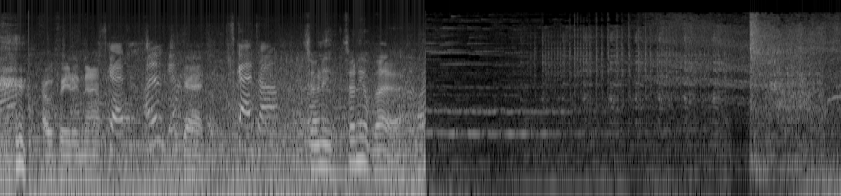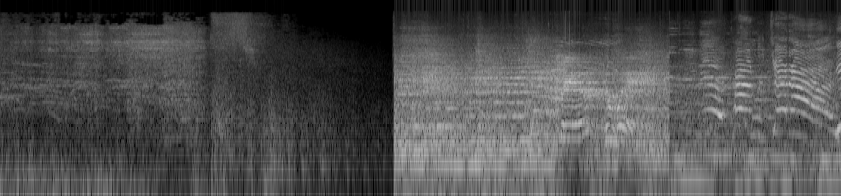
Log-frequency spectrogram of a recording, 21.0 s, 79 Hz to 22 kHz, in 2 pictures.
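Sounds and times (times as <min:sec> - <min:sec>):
loud music: 0:15.4 - 0:21.0.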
